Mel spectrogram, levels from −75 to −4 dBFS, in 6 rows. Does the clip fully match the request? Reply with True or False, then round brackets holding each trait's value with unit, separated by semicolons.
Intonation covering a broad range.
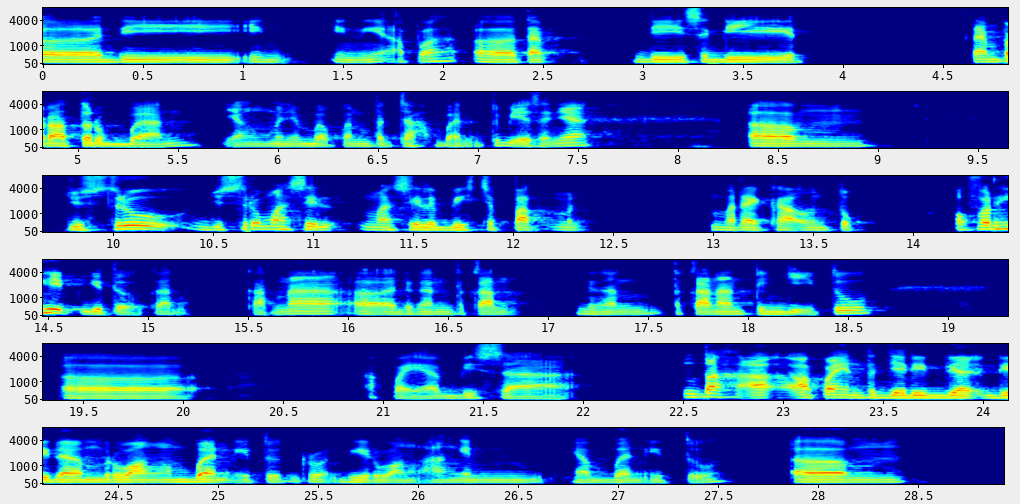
False (2.8 semitones)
